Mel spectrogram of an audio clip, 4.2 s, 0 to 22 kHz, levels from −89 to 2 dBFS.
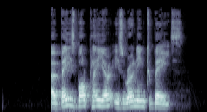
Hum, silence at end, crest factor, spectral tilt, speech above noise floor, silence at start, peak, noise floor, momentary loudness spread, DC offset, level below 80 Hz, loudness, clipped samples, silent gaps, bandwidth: none; 0.55 s; 16 dB; -5 dB/octave; 69 dB; 1 s; -2 dBFS; -85 dBFS; 10 LU; under 0.1%; -60 dBFS; -16 LUFS; under 0.1%; none; 16.5 kHz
